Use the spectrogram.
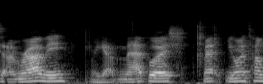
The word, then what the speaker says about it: Busch: Busch is spelled B-U-S-C-H, like the beer, not like the shrub.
